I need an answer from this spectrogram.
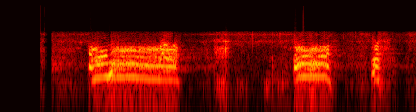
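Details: Treeing Walker Coonhound pup barking at a tree while getting in shape for fall, with an angry-sounding tree mouth: two long harmonic bawling barks, each under a second, separated by shorter, quieter yelps.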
